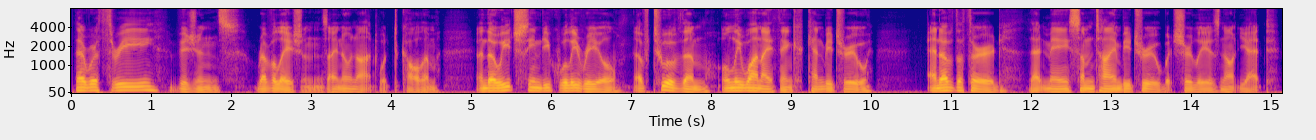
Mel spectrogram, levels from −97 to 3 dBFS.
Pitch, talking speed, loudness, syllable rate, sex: 85 Hz, 160 wpm, -18 LUFS, 4.3 syllables/s, male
